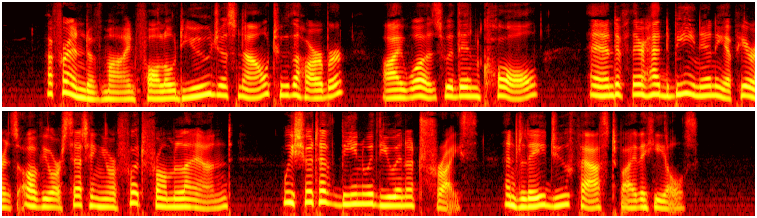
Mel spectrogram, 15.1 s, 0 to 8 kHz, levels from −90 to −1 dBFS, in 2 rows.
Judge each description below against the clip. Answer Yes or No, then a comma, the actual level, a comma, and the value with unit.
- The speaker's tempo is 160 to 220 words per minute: Yes, average, 180 wpm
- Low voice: No, high, 205 Hz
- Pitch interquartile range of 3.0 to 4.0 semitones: No, average, 4.8 semitones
